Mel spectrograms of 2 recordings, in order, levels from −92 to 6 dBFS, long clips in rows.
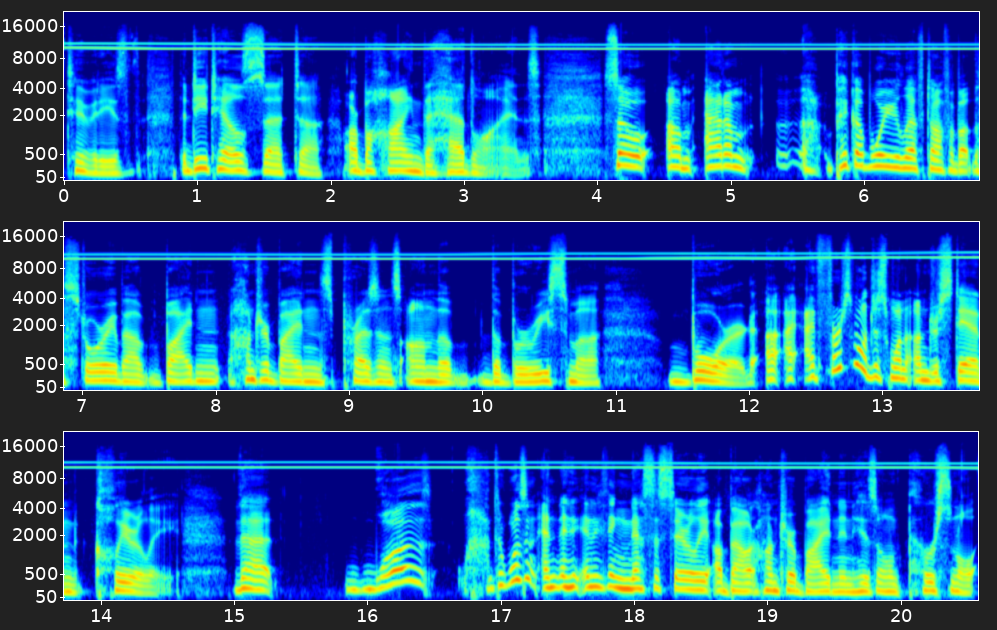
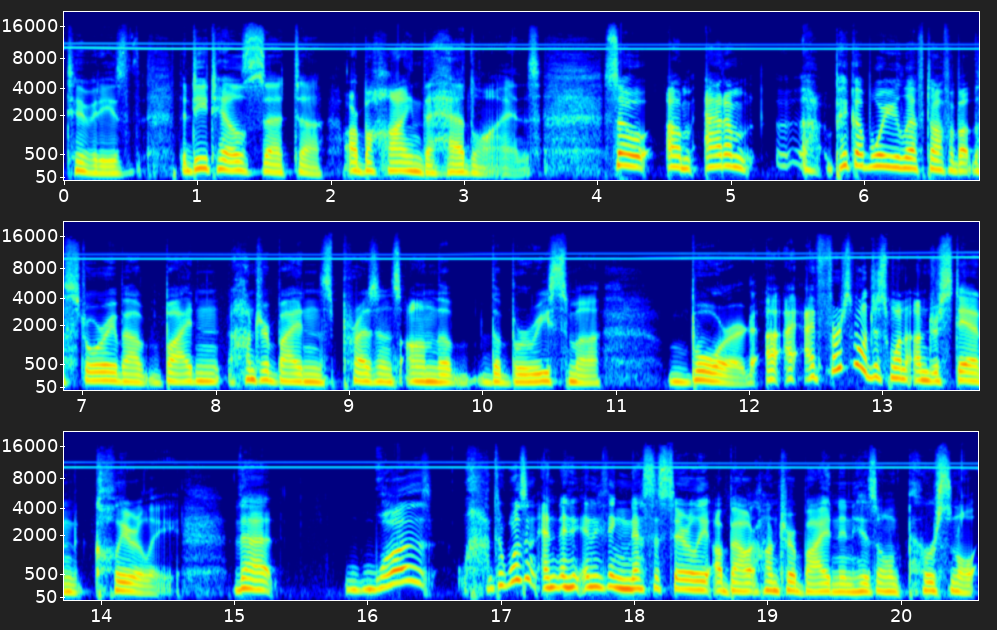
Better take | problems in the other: second | high-pitched whine; loud; throughout; 10 kHz, 10 dB below the speech; faint in the second

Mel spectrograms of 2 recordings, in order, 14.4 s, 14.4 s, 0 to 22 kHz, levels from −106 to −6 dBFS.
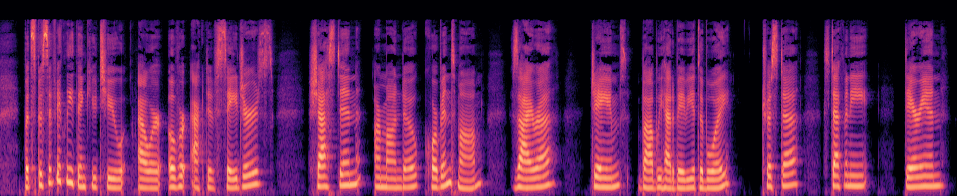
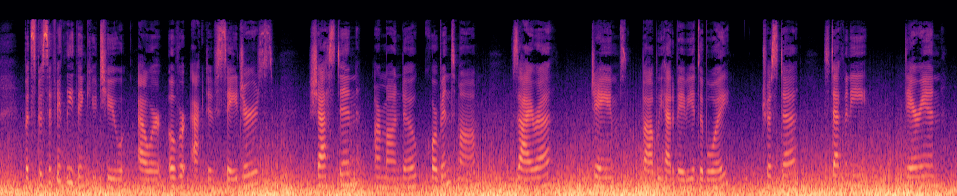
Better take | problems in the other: first | wind noise on the microphone; heavy; 4 dB below the speech

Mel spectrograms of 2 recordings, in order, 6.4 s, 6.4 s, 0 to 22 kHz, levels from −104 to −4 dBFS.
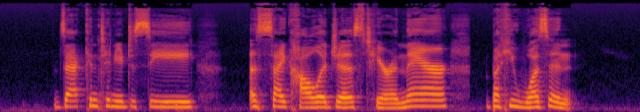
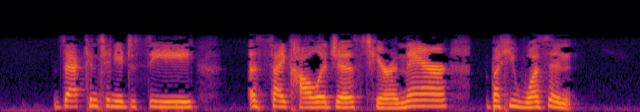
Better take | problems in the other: first | garbled, watery; badly; nothing above 5.5 kHz

